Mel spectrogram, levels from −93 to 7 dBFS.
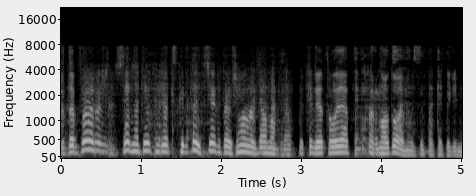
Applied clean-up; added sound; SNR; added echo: neural mask model DeepFilterNet 3.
